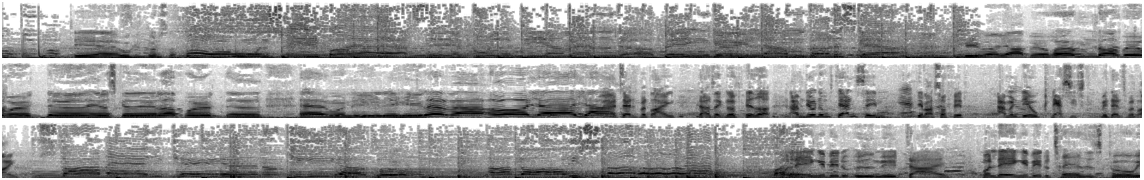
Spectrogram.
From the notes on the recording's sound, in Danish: De Smukke Nyheder runder årets festival af med indslag fra skoven.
